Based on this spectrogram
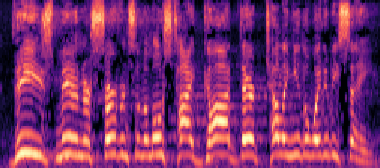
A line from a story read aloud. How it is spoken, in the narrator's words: She began shouting at the top of her voice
